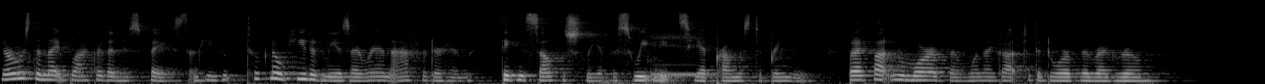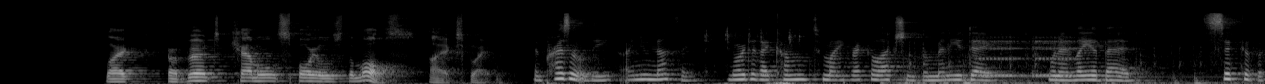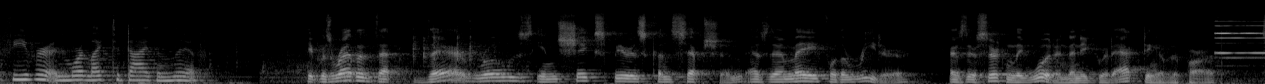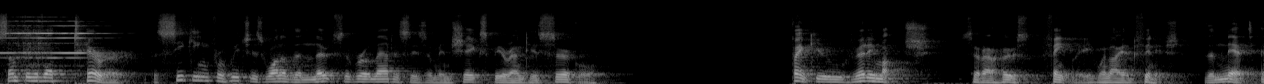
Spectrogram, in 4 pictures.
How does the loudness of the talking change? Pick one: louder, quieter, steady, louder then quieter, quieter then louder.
steady.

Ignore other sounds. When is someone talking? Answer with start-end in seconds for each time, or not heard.
0.0-11.6, 13.7-27.3, 28.4-44.0, 45.9-50.5.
